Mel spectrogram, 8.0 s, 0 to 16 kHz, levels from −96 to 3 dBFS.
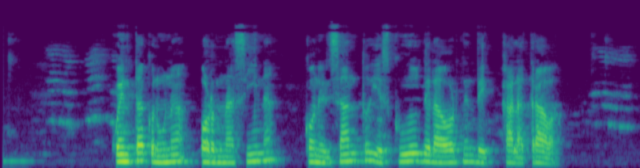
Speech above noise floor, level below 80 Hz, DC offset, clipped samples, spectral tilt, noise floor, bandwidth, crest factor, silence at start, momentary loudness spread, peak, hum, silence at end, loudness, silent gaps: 35 dB; -60 dBFS; under 0.1%; under 0.1%; -7.5 dB/octave; -55 dBFS; 9 kHz; 20 dB; 0.05 s; 9 LU; -2 dBFS; none; 1 s; -20 LUFS; none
